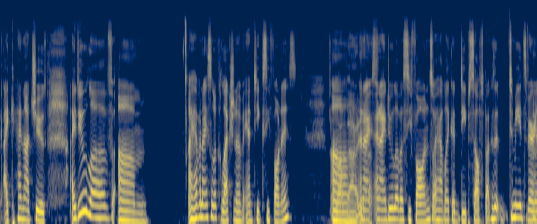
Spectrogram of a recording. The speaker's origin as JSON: {"language": "English", "region": "California", "country": "United States", "said": "yeah, I'm from California."}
